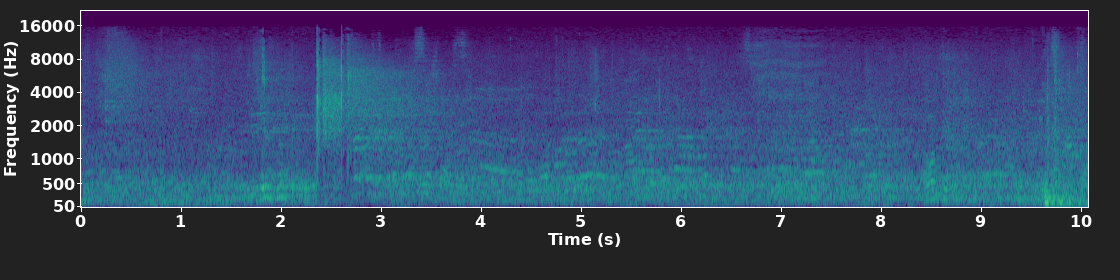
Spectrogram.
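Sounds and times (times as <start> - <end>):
faint background voices: 0.0 - 10.0
sharp crack echoing in hall: 1.8 - 3.7.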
